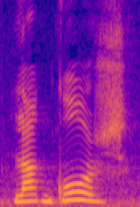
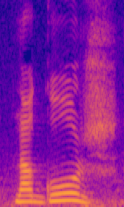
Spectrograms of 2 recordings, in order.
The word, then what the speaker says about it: la gorge: Throat is called la gorge, la gorge.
